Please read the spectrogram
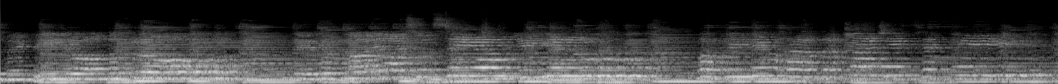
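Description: A small live band: several voices singing together over acoustic guitar and a bass line, playing a song without a break.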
